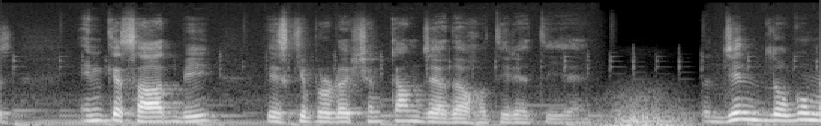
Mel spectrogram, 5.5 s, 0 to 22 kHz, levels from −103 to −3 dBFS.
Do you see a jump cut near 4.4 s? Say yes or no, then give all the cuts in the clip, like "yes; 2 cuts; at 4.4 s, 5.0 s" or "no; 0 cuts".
yes; 1 cut; at 4.4 s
